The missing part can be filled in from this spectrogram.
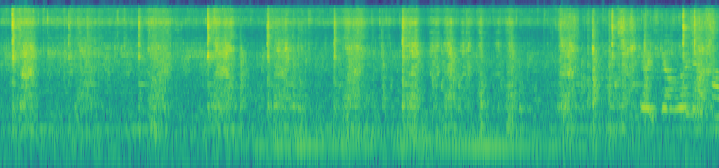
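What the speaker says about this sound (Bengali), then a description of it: "দিয়ে দিলাম লবণ কড়াইয়ে আবার নাড়াচাড়া করে নেবো ভালো করে" Salt goes into a sizzling wok while a utensil stirs and scrapes the food in an uneven, continuous rhythm, with metallic clinks against the pan and steady frying hiss beneath.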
